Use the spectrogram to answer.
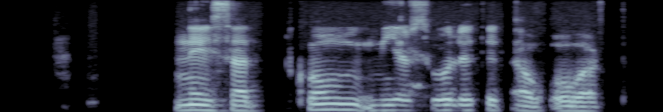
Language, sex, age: Icelandic, male, 20-29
